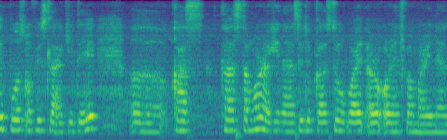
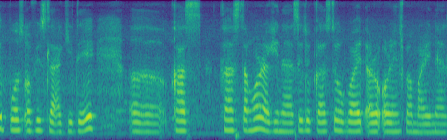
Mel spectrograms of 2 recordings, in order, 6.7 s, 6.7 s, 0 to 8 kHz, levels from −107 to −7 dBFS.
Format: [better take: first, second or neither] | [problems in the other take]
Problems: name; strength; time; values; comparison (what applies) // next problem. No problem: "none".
second | room echo; dies away in 0.1 s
